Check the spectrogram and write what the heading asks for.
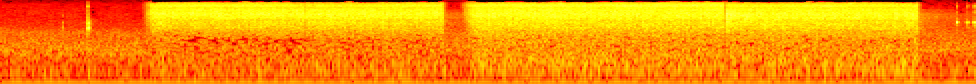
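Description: A steady hiss of pressurised gas spraying. It switches on abruptly about a second in, breaks off for a moment near the middle, and cuts off suddenly just before the end.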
